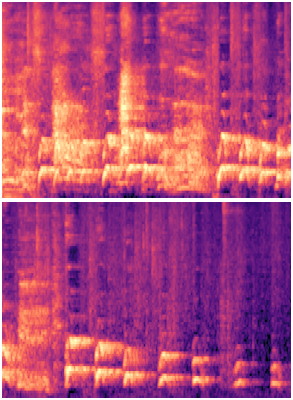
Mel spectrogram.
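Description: A run of short, pitched, dog-like calls, about two a second, each falling in pitch, fading away toward the end.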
